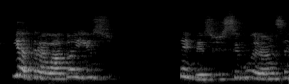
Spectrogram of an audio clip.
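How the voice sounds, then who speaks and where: A woman speaks with a Carioca accent. Room echo is audible. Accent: Carioca accent, noticeable. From Rio de Janeiro, Brazil. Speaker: cybersecurity professional, speaker. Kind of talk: presentation talk. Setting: meetup with live audience.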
